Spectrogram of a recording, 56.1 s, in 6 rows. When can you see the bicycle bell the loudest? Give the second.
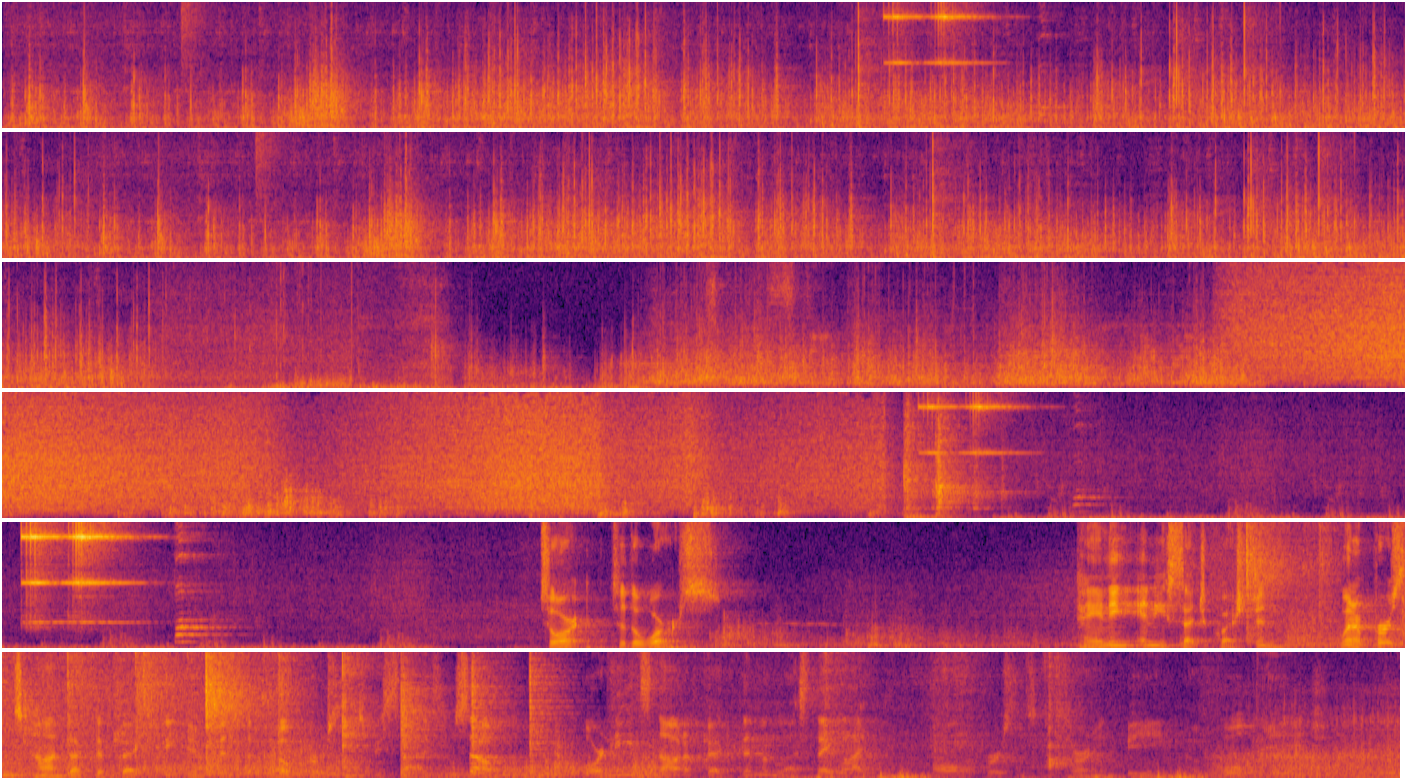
38 s.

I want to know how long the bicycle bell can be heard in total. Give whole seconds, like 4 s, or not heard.
3 s.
